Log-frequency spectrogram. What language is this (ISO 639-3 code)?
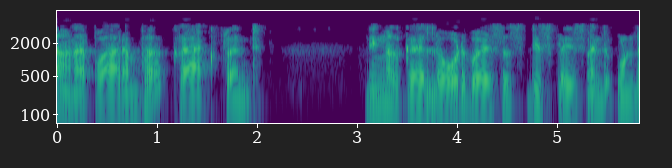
mal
